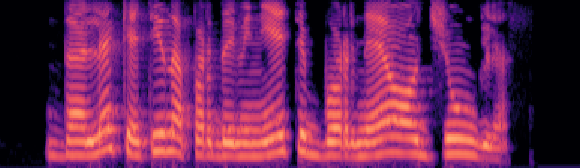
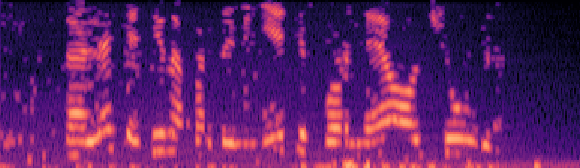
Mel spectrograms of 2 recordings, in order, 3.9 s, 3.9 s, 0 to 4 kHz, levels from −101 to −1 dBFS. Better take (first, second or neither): first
